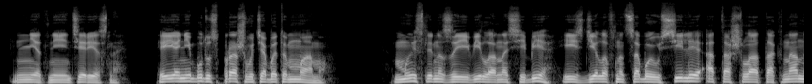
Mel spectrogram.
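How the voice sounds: Over a quiet background, someone reads in a natural reading voice with ordinary pitch variation.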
